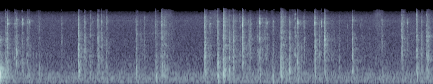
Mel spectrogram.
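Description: Computer keyboard typing: scattered keystrokes at first, then a quicker run of keys from about three seconds in.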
